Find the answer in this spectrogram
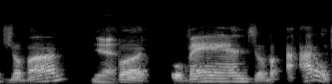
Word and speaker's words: Jovan: They were like, how do you pronounce your name? I'm like, I pronounce it Jovan.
